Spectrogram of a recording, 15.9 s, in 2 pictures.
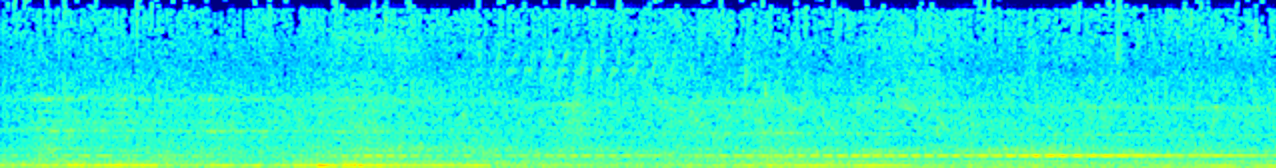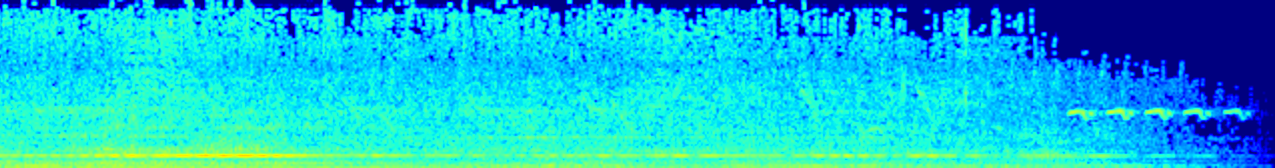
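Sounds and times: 
stream by a campsite at sunrise: 0.0 - 15.4.

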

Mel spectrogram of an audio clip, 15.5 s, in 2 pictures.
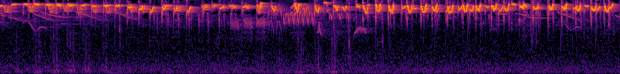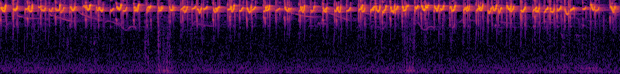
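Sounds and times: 
sparrow singing while flying: 0.0 - 15.4.

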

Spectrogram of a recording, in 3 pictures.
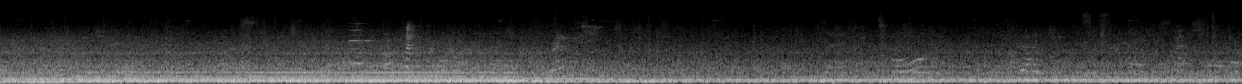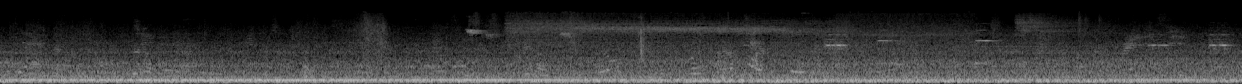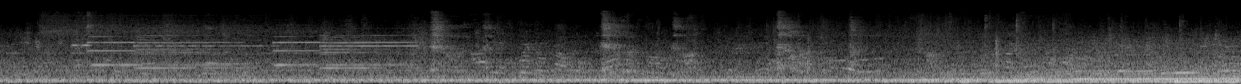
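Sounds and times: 
slow bus ride inside a quiet bus in Singapore: 0.0 - 37.2.

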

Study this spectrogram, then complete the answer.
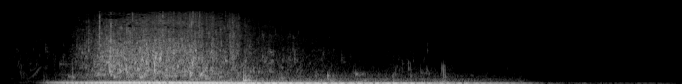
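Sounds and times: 
water whoosh: 0.4 - 5.3.

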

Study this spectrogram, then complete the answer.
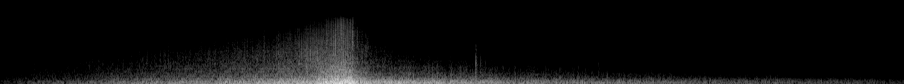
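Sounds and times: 
large designed fireball passing by: 2.5 - 4.2.

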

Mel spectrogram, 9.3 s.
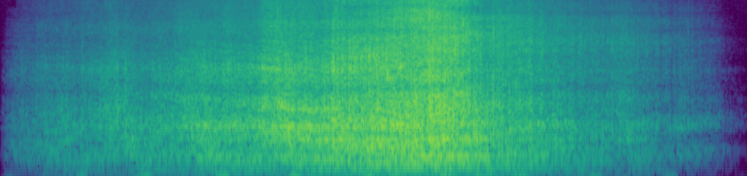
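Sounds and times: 
skateboard passing by on street: 0.0 - 9.3.

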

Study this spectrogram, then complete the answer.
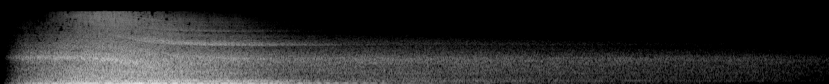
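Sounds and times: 
whoosh: 0.1 - 4.8.

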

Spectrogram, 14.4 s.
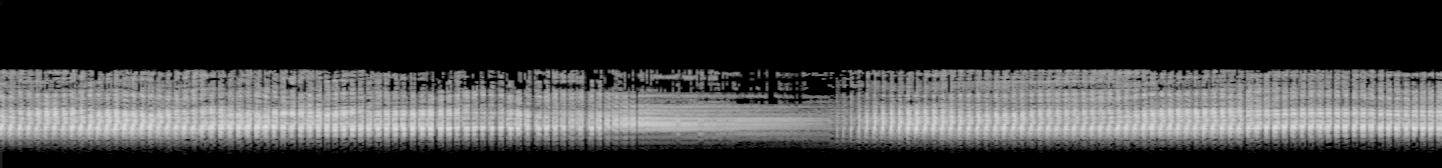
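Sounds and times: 
cicada rhythmic chirping with piercing whine: 0.0 - 14.4.

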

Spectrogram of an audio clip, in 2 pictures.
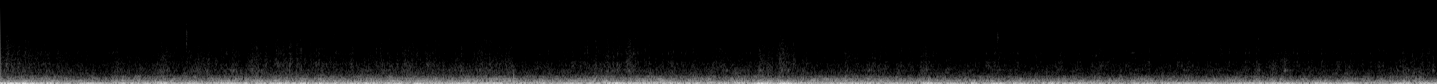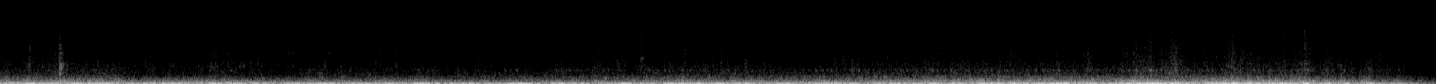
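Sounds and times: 
car driving on bumpy slightly wet dirt track heard inside with windows closed: 0.0 - 28.5.

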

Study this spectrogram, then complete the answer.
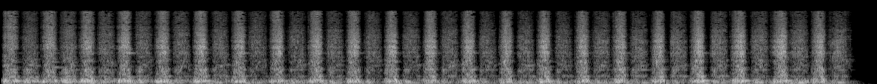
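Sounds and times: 
industrial hand saw sawing wood with a hollow tone: 0.0 - 8.6.

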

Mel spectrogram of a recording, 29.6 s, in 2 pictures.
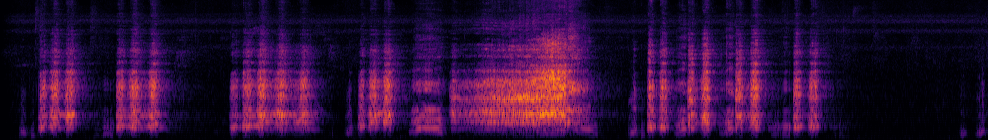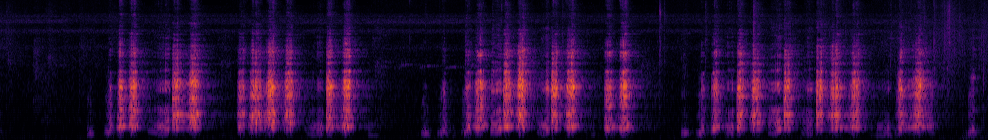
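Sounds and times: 
monkey barking in forest: 0.3 - 2.6, 3.4 - 12.5, 16.2 - 20.5, 21.2 - 24.4, 25.1 - 29.6.

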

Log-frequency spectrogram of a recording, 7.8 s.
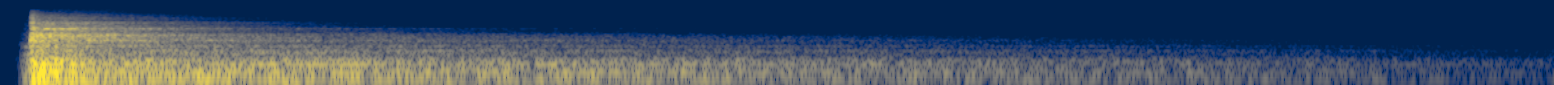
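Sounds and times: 
loud metallic impact clunk with reverb: 0.1 - 3.3.

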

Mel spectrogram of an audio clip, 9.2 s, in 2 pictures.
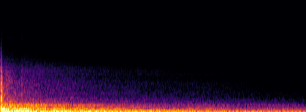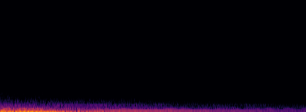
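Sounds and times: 
impact boom thud: 0.0 - 3.6.

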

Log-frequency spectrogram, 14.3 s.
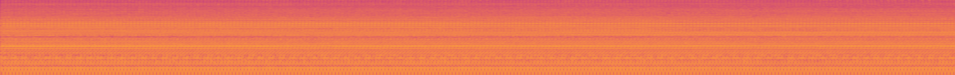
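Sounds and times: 
household washing machine on full spin: 0.0 - 14.3.

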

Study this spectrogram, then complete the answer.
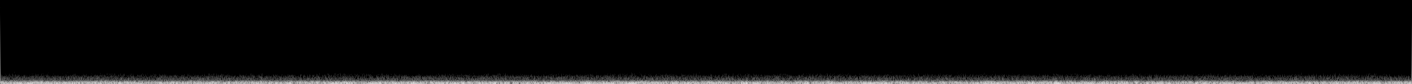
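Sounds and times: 
science fiction deep space atmosphere hum drone: 0.0 - 14.1.

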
